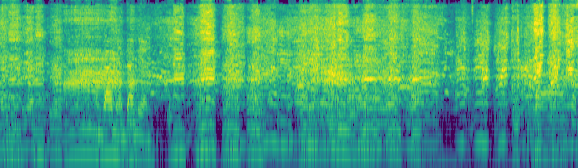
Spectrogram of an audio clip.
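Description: Flock of many geese honking loudly and continuously on a farm in Zambales, some broody and sitting on eggs, with overlapping calls and a person briefly speaking over them.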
